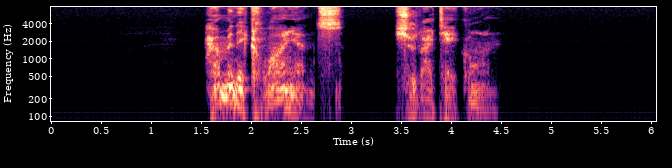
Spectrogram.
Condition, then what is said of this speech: Laryngectomy. But eventually, they taught me how to speak with the tracheostomy tube.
